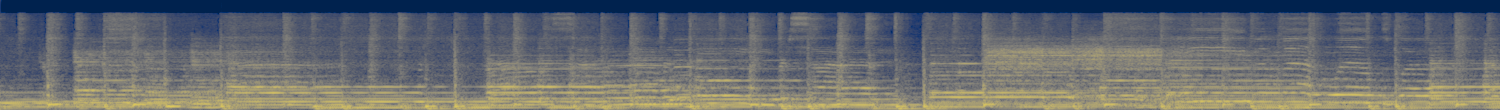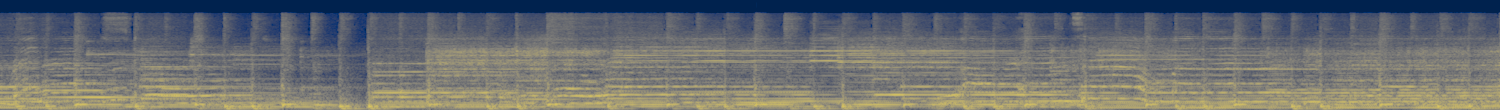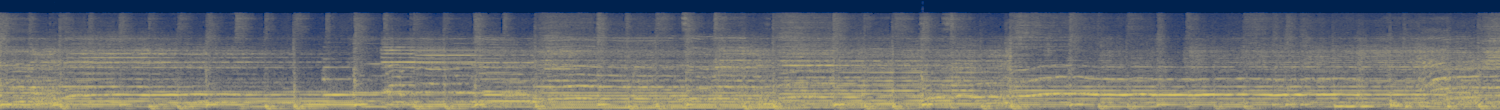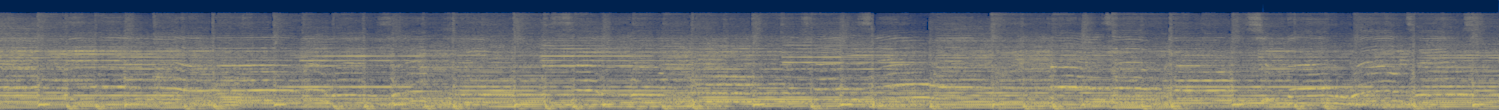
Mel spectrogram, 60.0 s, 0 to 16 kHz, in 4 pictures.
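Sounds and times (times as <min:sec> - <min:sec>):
rock band playing: 0:00.0 - 0:59.9.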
